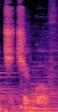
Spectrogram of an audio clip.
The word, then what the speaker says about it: Чичагов: 300 лет назад в этот день родился полярный исследователь, флотоводец, адмирал Василий Чичагов. Именно так ставят ударение российские словари.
